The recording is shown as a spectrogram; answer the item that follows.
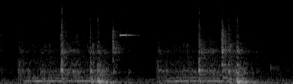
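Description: A sewing machine stitches a pencil skirt waistband with a back tack, two short bursts of rapid mechanical whirring and clicking separated by a pause, close but quiet.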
